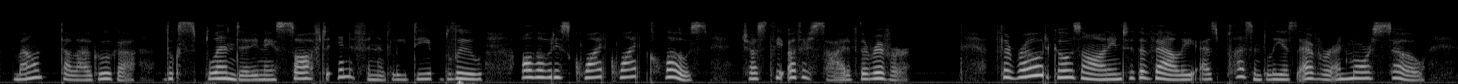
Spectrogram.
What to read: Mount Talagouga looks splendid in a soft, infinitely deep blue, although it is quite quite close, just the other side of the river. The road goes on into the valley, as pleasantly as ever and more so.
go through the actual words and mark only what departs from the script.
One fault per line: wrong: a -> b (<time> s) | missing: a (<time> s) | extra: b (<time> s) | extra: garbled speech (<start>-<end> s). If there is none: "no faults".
no faults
